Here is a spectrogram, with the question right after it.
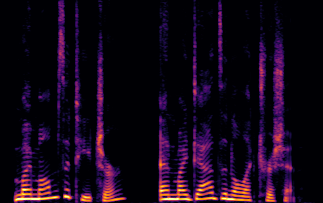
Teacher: Notice mom's, contraction of mom is, said as one smooth unit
